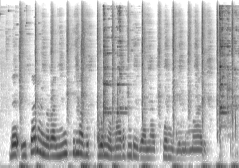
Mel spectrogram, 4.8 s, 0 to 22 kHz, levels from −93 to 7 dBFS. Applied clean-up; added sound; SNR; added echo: classical method log-MMSE.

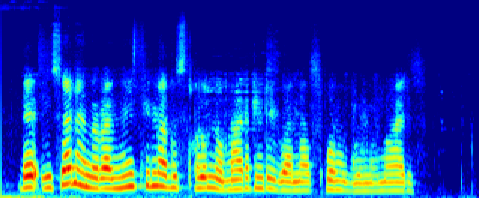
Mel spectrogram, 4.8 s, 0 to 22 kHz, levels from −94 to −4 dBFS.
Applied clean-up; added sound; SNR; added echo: neural mask model DeepFilterNet 3.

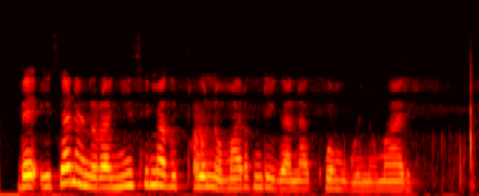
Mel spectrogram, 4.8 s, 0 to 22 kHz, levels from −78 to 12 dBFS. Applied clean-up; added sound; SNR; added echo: none; none; none; none.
